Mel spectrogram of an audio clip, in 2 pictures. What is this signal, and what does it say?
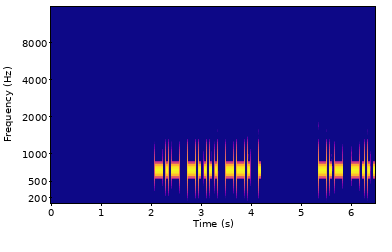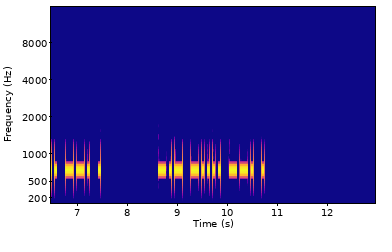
Morse code, heard as a keyed tone, about 21 wpm, 700 Hz. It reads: K6GE K6GE K6GE
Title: USA Call Signs - 4 Characters - Repeated 3x - 22wpm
